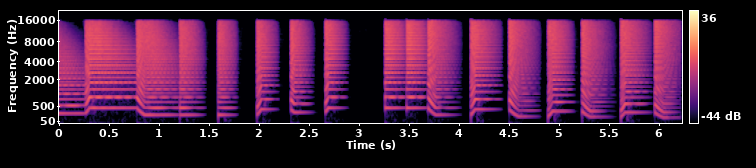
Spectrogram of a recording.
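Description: Reaktor Monark, a Minimoog-style analog synth emulation, playing a quick melody of short plucky notes in a high register. Glide is on, so each note slides in pitch into the next. There is a brief pause about halfway through.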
